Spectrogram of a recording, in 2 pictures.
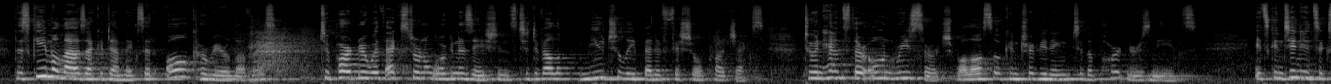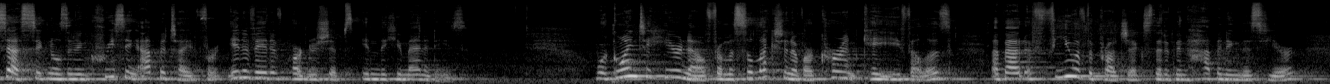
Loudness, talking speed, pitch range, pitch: -27 LUFS, 155 wpm, 235-280 Hz, 250 Hz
